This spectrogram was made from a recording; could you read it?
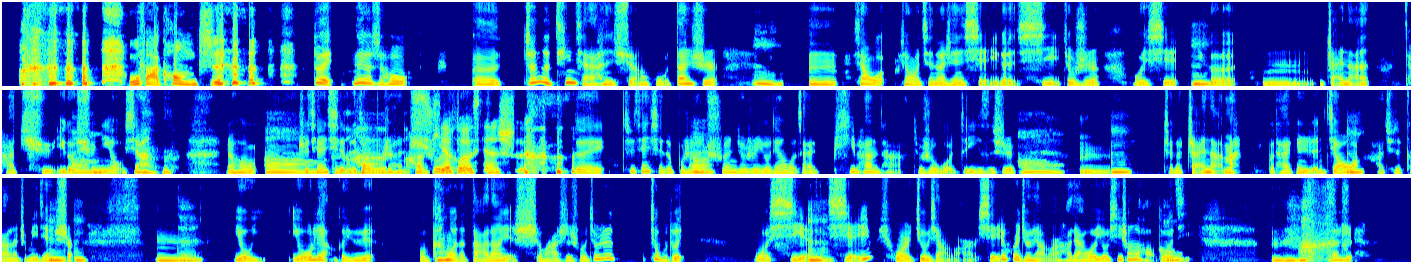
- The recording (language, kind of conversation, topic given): Chinese, podcast, 你如何知道自己进入了心流？
- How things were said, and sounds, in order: laugh; laugh; other background noise; chuckle; laugh; teeth sucking; laughing while speaking: "跟我"; chuckle; laugh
